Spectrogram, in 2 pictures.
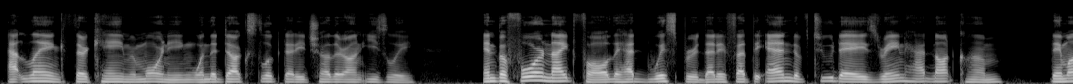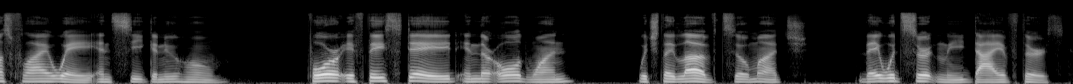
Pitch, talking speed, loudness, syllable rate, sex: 125 Hz, 170 wpm, -19 LUFS, 4.2 syllables/s, male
